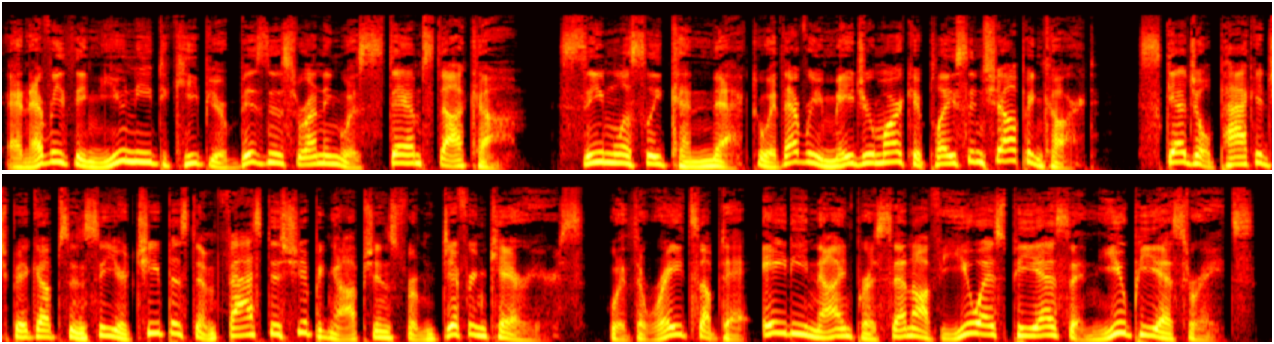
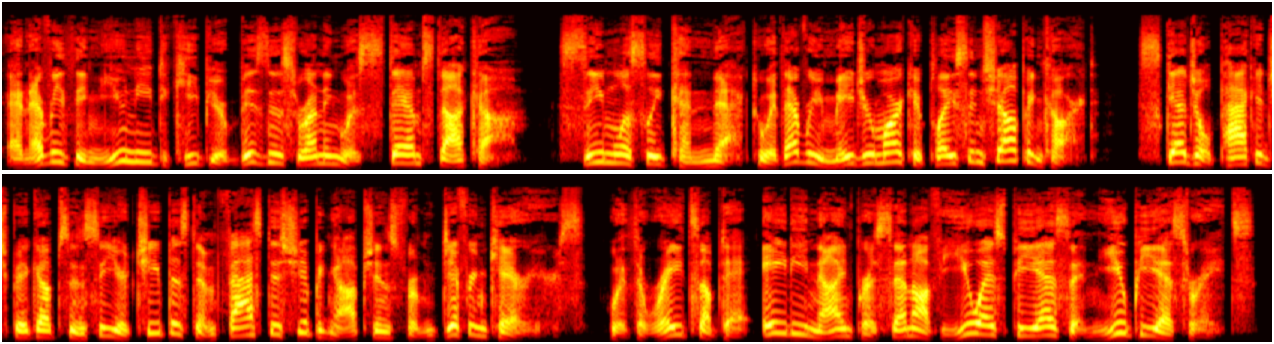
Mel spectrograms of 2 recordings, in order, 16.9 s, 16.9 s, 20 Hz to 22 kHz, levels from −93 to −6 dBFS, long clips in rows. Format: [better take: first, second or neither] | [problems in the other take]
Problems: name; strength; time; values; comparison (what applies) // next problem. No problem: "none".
first | thin; very; fading below 300 Hz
